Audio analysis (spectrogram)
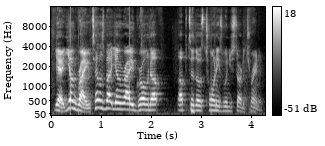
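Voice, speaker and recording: A man hosting a podcast, asking casual questions in a relaxed way with frequent fillers. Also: high voice, a little fast. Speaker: podcast host. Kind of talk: casual interview chat.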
